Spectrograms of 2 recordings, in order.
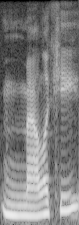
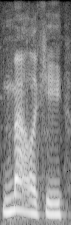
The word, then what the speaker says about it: Maliki: I know it's a name, and I know it has various different pronunciations depending on where you are and what language it's coming from, but from what I understand, Maliki is sort of like the most common one, so we're going to go with that.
